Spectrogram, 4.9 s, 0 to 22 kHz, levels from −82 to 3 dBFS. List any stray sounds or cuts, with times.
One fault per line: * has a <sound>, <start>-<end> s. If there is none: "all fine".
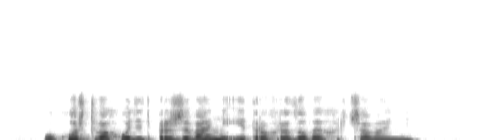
all fine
